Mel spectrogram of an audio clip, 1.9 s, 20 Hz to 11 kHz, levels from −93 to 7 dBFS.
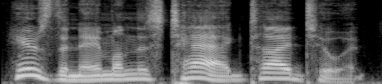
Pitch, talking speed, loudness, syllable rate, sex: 145 Hz, 280 wpm, -16 LUFS, 5.7 syllables/s, male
